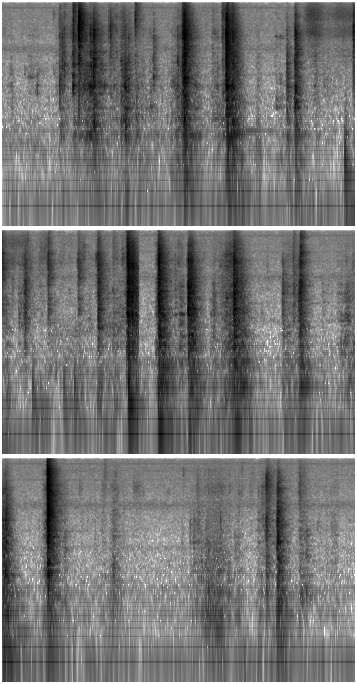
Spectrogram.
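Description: A motherboard being set down into a PC case and pushed into place against the rear I/O opening: irregular sharp clicks and knocks of the board and hardware against the case, most of them in the first seven seconds or so, quieter near the end.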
